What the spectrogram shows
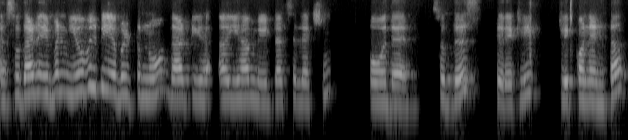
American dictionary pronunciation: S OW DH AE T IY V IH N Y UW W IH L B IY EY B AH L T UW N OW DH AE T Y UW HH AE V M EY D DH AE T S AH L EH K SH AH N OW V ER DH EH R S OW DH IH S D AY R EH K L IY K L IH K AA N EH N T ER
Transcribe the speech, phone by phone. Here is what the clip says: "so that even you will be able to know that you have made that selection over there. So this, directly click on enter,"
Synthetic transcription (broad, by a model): S OW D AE T IY V IH N Y UW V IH L B IY EY B AH L T UW N OW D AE T Y UW HH AE V M EY D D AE T S AH L EH K SH AH N OW V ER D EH R S OW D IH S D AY R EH K L IY K L IH K AA N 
